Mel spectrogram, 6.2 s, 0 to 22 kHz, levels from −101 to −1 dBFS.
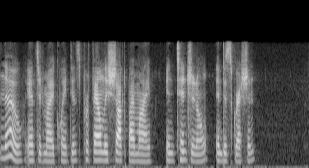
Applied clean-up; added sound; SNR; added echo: none; none; none; none.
